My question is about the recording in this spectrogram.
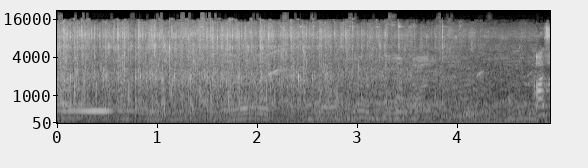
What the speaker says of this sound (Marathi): एकदा तुमच्या स्वतःसाठी जोरदार टाळ्या.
